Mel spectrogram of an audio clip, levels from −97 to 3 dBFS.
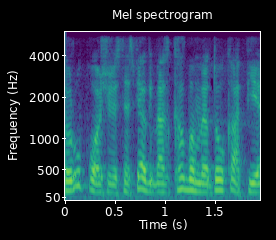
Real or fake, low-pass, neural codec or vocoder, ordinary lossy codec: real; 5.4 kHz; none; AAC, 48 kbps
